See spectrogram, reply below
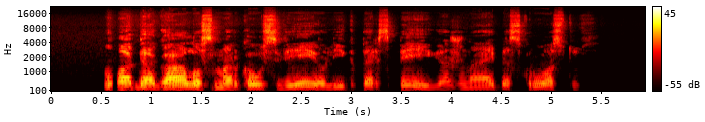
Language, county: Lithuanian, Klaipėda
